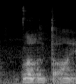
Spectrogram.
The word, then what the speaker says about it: Lowenthal: Lowenthal, yeah.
